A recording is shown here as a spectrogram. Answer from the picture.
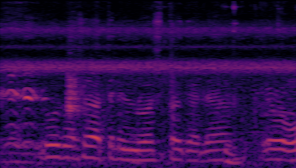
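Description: Insects, crickets by the sound, chirring steadily in one high tone, heard under voices talking.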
